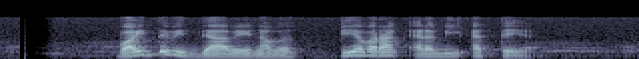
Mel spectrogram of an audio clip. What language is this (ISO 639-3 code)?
sin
